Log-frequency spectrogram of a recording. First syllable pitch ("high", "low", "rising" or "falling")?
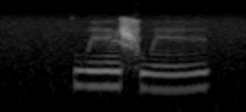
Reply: high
